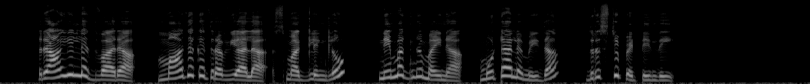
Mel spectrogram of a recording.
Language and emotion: Telugu, neutral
